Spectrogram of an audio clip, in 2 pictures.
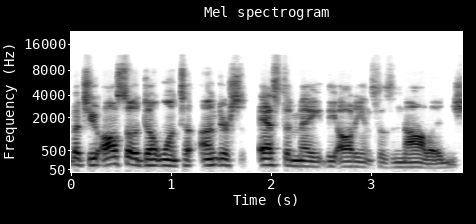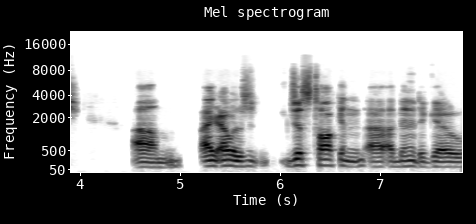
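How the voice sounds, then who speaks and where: Against a quiet background, a man speaks with an Appalachian accent. His pace is moderate. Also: medium pitch for a man, ordinary pitch variation, dry, close sound with no echo. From Appalachia, US. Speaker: trainer. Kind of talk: training webinar.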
